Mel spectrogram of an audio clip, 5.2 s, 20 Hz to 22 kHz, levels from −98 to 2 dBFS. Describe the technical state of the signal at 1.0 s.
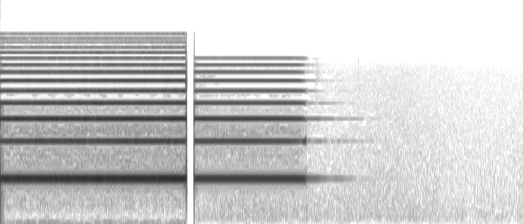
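At 1.0 s the music, like the whole clip, has nothing above 12.1 kHz and sounds dull and smeared. Unlike a clean low-pass, coarse quantisation leaves plainly audible smearing, likely from AAC compression at a rate fitting 32 kbps.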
